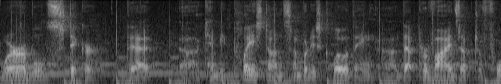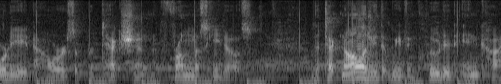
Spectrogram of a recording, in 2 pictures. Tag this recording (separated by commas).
Speech, Music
